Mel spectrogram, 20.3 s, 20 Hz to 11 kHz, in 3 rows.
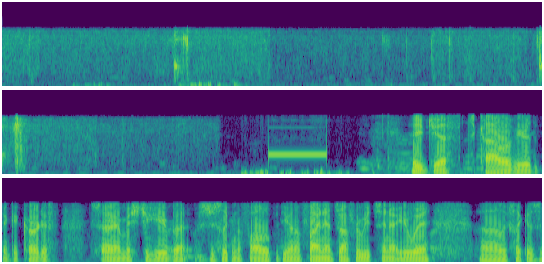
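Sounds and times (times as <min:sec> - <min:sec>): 
faint telephone-line hiss: 0:00.0 - 0:09.5, 0:10.1 - 0:10.8
answering machine beep: 0:10.1 - 0:10.8
speech: 0:11.9 - 0:20.2.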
